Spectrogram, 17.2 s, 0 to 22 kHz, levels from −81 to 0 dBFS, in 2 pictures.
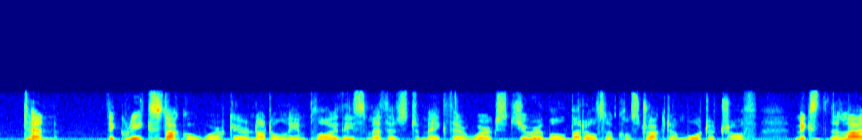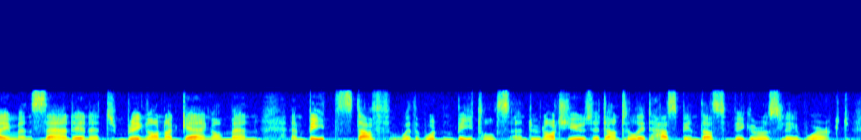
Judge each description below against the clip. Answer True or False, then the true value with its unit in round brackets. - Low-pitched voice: True (110 Hz)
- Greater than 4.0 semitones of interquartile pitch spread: False (2.8 semitones)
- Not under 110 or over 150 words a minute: False (185 wpm)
